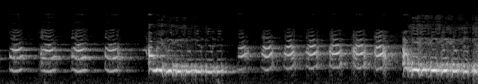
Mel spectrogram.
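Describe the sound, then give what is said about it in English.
A person imitates a turkey gobble: quick, warbling, rattling bursts repeated in a steady rhythm, broken by two rougher, denser gobbling outbursts, with no talking. “I can kind of gobble”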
